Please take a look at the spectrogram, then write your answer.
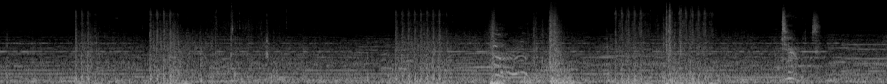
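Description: Artillery fire in Batman: The Enemy Within, rapid bursts of heavy automatic gunfire and sharp impacts that come and go in waves over a busy background of music and effects.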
